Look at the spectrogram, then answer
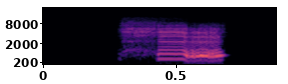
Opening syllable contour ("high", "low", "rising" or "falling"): falling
